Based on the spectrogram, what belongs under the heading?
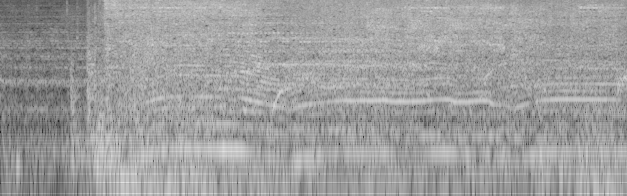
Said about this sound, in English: The chainsaw cuts through the roof of the van. Sparks shower over them.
